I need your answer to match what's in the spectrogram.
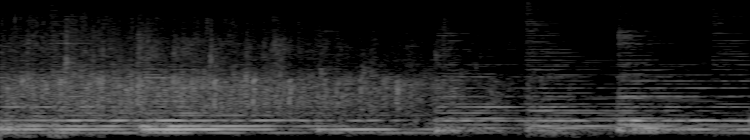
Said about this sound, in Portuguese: Dê uma salva de palmas ao nosso rei aí, amém?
